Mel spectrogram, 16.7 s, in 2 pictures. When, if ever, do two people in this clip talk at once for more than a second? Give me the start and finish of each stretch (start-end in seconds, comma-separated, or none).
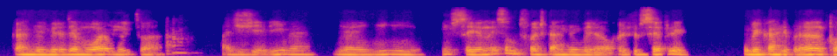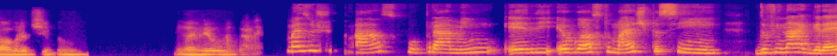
none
